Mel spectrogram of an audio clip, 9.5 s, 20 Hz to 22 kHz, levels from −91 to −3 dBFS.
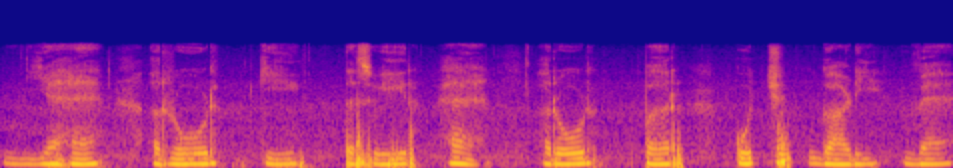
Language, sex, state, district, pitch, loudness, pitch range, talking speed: Hindi, male, Haryana, Rohtak, 125 Hz, -19 LUFS, 120-135 Hz, 65 wpm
